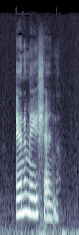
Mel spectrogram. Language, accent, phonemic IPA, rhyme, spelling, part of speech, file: English, US, /ˌæn.ɪˈmeɪ.ʃən/, -eɪʃən, animation, noun, En-us-animation.ogg
- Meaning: The act of animating, or giving life or spirit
